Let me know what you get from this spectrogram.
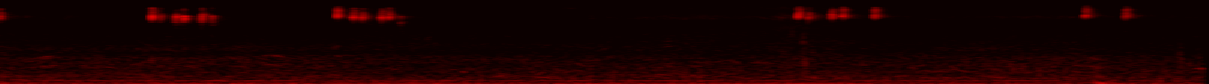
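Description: A small bird chirping: short, very high chirps in quick clusters of two to four, repeating every second or two. The chirps are faint, over a low steady hum.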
